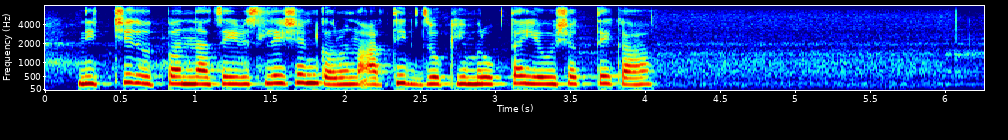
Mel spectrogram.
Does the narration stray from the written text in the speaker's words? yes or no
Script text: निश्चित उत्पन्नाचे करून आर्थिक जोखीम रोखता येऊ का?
yes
